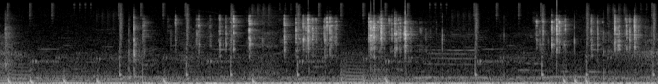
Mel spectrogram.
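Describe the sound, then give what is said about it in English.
A carriage door lock being worked: repeated sharp metallic clicks and bursts of jiggling rattle over several seconds, with a steady low rumble underneath and no voices. “When a hand found the lock to the carriage door,”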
